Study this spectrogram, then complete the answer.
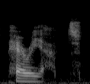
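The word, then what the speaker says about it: periapt: And you pronounce it as perat.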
